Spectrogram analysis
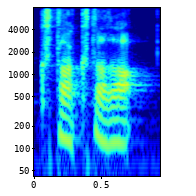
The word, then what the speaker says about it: くたくた: Kuta da. Kuta da. Kuta da. くたくただ、くたくただ、くたくただ。 Again, if we try and spell this word phonetically, it's much closer to kuta than kuta kuta kuta kuta.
